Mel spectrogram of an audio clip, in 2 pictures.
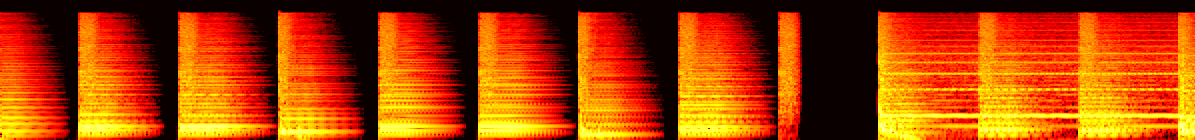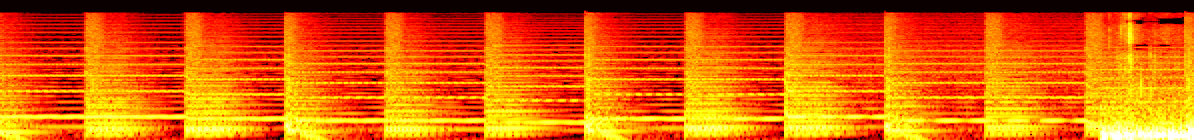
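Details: Upbeat electronic music plays throughout: a bouncy repeated plucked melody for four seconds, then a fuller synth-and-beat arrangement with a loud final hit, with no animal voice heard.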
